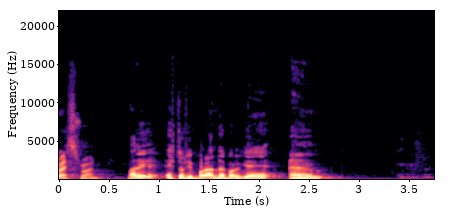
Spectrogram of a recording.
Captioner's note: speaking spanish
